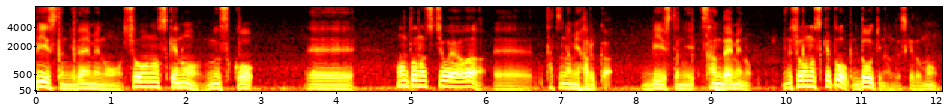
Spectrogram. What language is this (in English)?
Japanese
